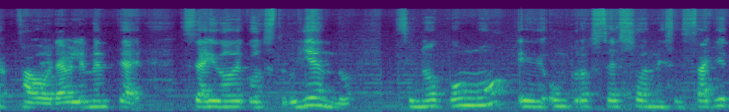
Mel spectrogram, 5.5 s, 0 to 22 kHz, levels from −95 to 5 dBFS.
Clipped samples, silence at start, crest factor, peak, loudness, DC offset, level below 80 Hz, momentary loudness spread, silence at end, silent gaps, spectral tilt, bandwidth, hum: under 0.1%; 0 s; 18 dB; -6 dBFS; -23 LUFS; under 0.1%; -64 dBFS; 7 LU; 0 s; none; -4 dB/octave; 16 kHz; none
